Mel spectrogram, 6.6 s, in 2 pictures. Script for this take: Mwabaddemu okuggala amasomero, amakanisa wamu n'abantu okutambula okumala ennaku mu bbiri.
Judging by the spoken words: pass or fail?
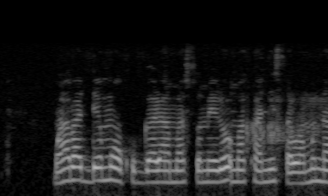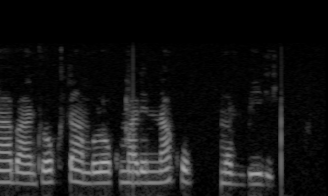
pass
